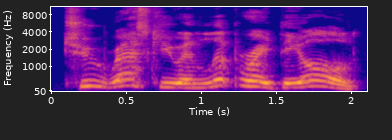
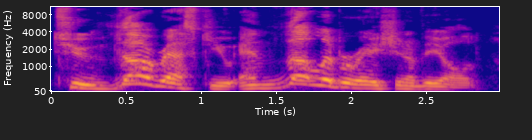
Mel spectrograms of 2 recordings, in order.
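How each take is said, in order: First: High, loud, mocking weak ending "liberate"; weak verb ending. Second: Louder, weighty stress on "liberation"; strong noun ending. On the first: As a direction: make "liberate the old" sound limp and silly. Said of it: "that's not very powerful". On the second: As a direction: land "the liberation of the old" with a thump. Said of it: "You hear the difference?". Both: Shown as a demonstration.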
